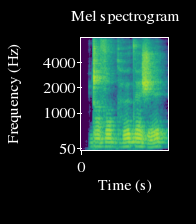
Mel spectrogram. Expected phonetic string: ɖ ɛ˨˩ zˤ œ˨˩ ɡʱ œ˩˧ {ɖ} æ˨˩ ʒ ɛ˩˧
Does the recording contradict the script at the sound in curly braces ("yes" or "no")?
yes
